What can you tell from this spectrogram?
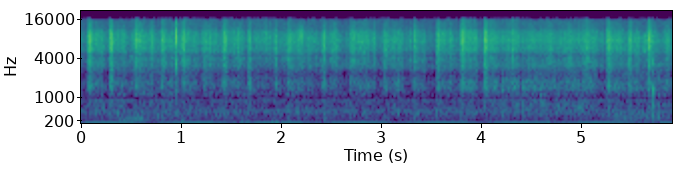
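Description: Faint scrubbing and rustling of a sponge wet with cleaner-degreaser being rubbed over a small steel revolver part by nitrile-gloved hands, made up of irregular light scratches and clicks. A steady low hum runs underneath.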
